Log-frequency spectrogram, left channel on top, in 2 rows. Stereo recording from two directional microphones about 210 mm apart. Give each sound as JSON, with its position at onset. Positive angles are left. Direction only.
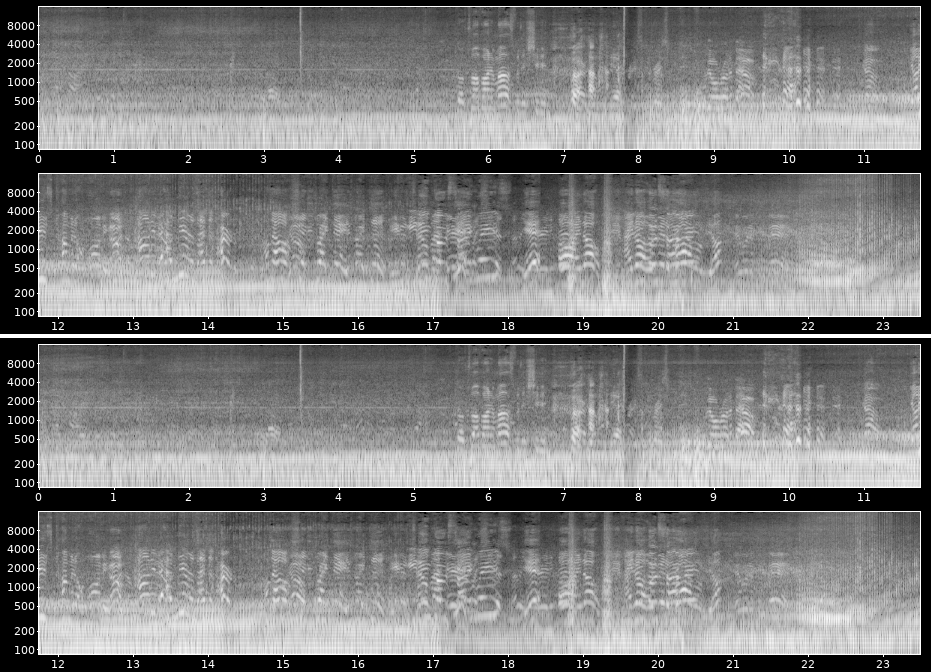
{"t": 5.8, "sound": "speech", "side_deg": 10}
{"t": 9.6, "sound": "speech", "side_deg": 10}
{"t": 11.6, "sound": "speech", "side_deg": 0}
{"t": 22.0, "sound": "vehicle", "side_deg": 30}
